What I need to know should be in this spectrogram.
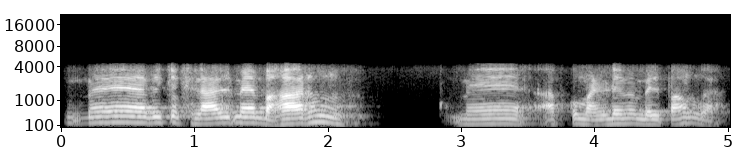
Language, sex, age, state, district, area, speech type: Hindi, male, 45-60, Madhya Pradesh, Hoshangabad, rural, conversation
